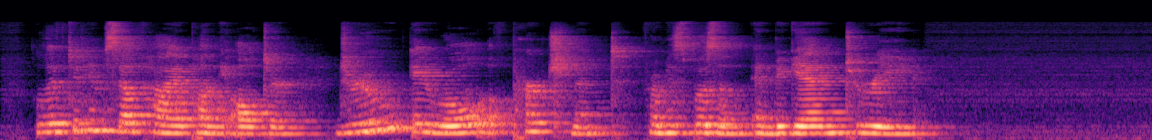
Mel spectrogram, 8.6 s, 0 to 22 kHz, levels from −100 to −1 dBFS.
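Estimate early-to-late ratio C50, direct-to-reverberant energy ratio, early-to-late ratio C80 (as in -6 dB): 4.5 dB, -8.5 dB, 8.5 dB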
